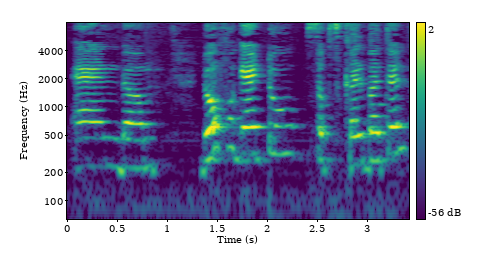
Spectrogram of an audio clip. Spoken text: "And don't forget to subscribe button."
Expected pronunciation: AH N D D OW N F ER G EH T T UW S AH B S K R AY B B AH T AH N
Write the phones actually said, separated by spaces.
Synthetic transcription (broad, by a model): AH N D D OW N F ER G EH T T UW S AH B S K AY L B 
